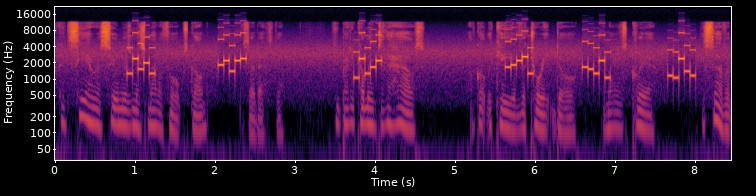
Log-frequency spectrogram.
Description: Five-tone selective call (ZVEI), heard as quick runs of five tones, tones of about 70 ms, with speech in English. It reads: 30583 79490 10369 67993 65391 21042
